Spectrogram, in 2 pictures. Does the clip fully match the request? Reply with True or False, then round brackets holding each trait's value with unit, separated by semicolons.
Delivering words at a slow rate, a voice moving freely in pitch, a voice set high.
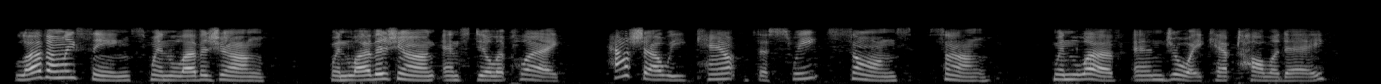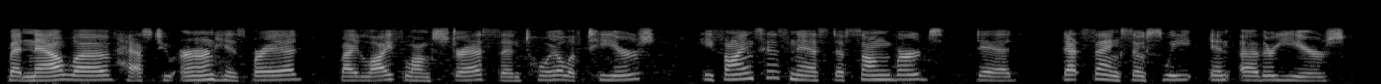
False (130 wpm; 3.0 semitones; 205 Hz)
